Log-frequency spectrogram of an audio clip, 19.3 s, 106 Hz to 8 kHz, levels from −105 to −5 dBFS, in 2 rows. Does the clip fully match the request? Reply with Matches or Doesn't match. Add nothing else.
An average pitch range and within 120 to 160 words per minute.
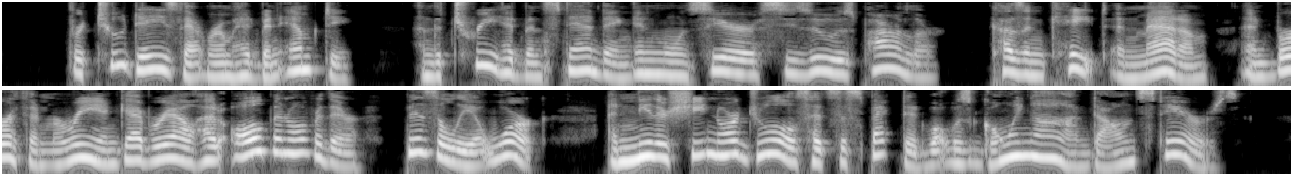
Doesn't match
